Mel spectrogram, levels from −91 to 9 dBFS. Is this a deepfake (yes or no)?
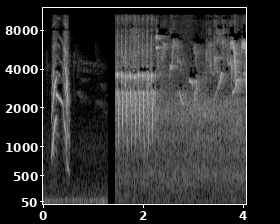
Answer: no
